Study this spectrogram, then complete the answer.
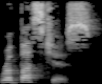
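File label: "robustious", English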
